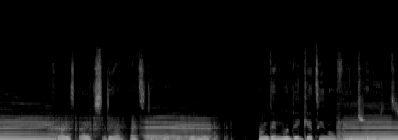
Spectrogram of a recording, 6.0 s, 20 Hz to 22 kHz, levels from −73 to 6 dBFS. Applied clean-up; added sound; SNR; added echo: neural mask model RNNoise.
